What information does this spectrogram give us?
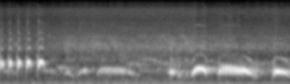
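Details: A local zebra dove, heard with a spotted dove on a recording used to coax doves into singing. Four quick clipped notes open, followed by a drawn-out coo and then louder arching coos.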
